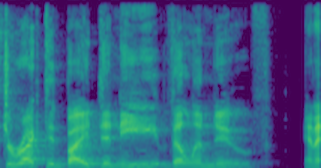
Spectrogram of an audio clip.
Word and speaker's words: Denis: And it's directed by Denis Villeneuve. And I think that's how it's pronounced. I don't think it's Dennis.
